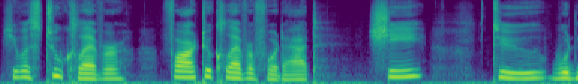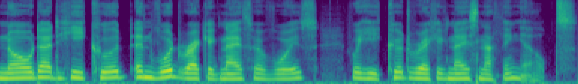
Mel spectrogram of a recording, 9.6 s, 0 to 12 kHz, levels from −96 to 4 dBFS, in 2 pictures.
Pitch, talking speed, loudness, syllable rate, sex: 175 Hz, 160 wpm, -19 LUFS, 4.8 syllables/s, female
